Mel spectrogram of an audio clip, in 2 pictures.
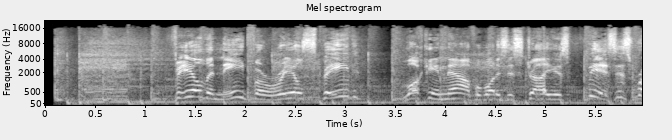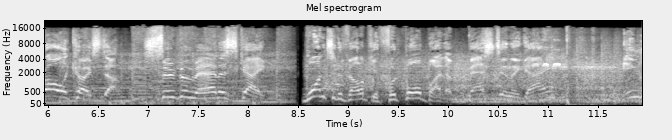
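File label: English Australian, commercial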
